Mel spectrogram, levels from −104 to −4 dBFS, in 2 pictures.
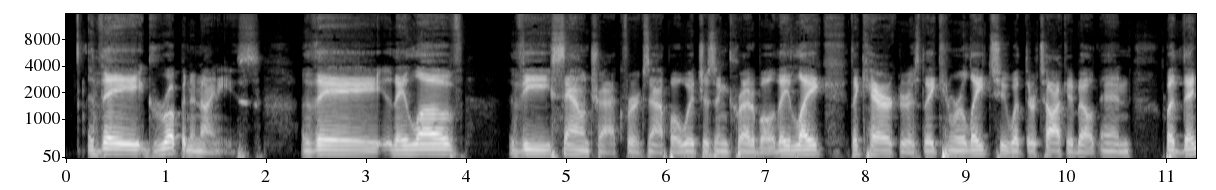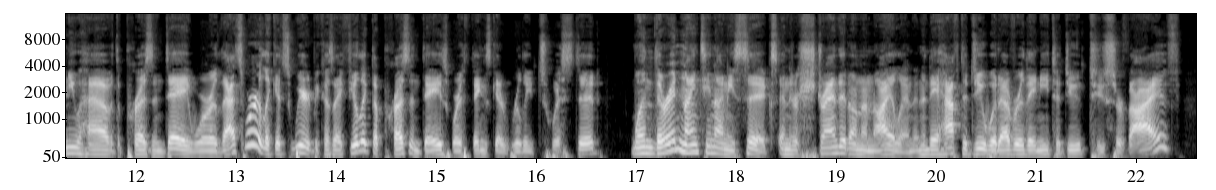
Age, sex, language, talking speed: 30-49, male, English, 200 wpm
